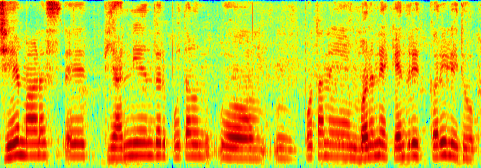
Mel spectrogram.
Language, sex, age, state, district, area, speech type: Gujarati, female, 45-60, Gujarat, Junagadh, urban, spontaneous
